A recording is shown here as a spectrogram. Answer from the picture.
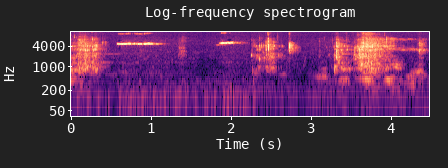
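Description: Hooked fish splashing and thrashing at the surface of a pond, in three short bursts: one at the start, one about halfway through, and a longer one near the end.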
